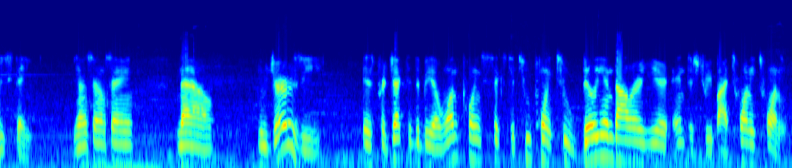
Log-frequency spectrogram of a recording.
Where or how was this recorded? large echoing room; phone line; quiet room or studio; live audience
phone line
